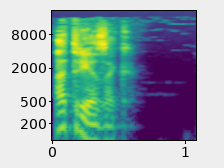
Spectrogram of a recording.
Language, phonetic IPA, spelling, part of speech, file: Russian, [ɐˈtrʲezək], отрезок, noun, Ru-отрезок.ogg
- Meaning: 1. piece, section, segment 2. segment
